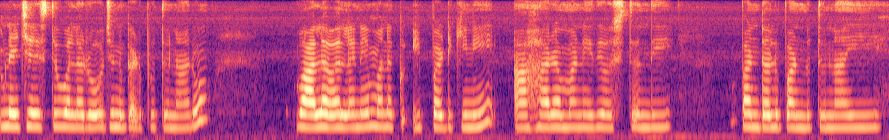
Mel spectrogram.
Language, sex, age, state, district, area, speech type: Telugu, female, 18-30, Telangana, Medak, urban, spontaneous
